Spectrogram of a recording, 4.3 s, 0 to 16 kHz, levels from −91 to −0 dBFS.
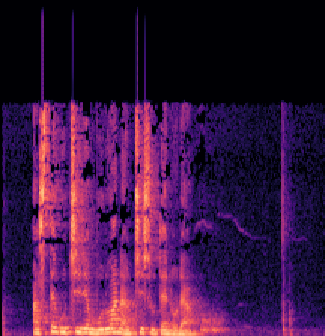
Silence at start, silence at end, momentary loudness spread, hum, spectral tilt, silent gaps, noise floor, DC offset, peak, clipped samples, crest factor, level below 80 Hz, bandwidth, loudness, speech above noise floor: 0.05 s; 0.45 s; 22 LU; none; -4 dB/octave; none; -55 dBFS; under 0.1%; 0 dBFS; under 0.1%; 14 dB; -52 dBFS; 11.5 kHz; -12 LUFS; 43 dB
